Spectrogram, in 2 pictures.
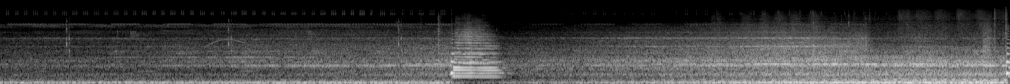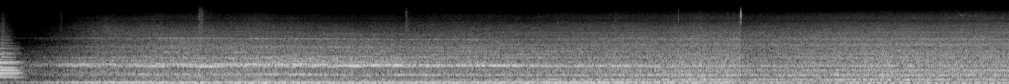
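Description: Heavy loaded iron-ore train passing, led by Wabtec AC44i diesel-electric locomotives: a steady low rumble and rolling of the locomotives and ore wagons. Two short locomotive horn blasts, about five and ten seconds in, each cut off abruptly. The wagons' rolling then grows louder, with a few steady tones held over the rumble.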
